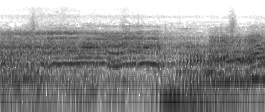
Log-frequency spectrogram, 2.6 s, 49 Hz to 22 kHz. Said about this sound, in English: Did you hear that roar? Yes. Well? That, I fear, is my Vanessa. She was my first clone. I'm afraid I rather misjudged the proportions. Vanessa is the T-Rex of brides. 250 feet high.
